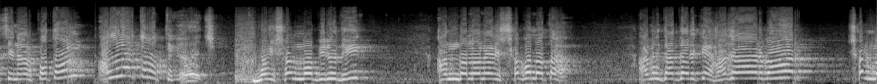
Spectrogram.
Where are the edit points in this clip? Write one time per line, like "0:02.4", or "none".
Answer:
0:00.9
0:02.4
